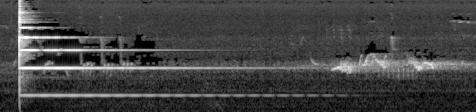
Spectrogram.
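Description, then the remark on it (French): A meditation gong is struck once with a sharp attack, then rings out in a long, steady, slowly fading tone; faint bird chirps appear in the background toward the end. “Si je peux, je ferme les yeux et j'écoute le son du gong jusqu'au bout.”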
